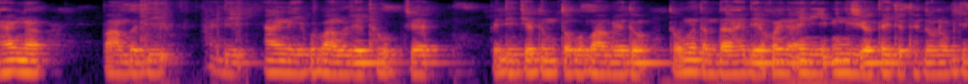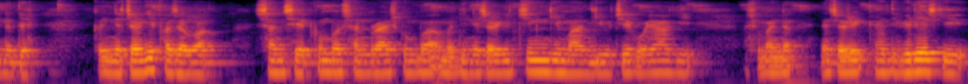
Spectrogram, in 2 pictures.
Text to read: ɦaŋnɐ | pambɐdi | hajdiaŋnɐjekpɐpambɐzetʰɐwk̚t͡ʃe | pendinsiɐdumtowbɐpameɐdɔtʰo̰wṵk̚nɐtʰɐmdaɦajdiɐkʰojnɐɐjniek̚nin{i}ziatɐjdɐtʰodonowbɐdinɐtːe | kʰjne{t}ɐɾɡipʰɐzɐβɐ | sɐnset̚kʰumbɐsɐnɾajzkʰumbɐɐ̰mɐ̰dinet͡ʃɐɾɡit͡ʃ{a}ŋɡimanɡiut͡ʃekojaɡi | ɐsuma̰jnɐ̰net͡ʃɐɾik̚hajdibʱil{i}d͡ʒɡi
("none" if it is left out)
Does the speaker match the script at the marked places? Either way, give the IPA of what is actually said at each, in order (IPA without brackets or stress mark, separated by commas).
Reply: i, t͡ʃ, i, e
